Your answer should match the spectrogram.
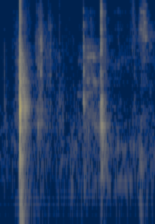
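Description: Handling noise: a sharp knock about a quarter second in, then two lighter clicks a quarter second apart past the middle.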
